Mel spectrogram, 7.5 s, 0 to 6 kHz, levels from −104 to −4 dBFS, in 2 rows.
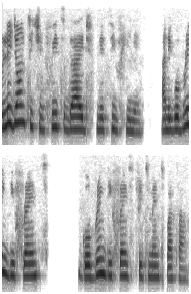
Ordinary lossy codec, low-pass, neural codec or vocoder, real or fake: none; 5.4 kHz; none; real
